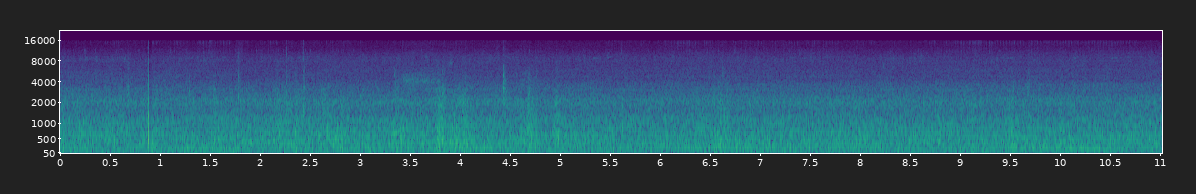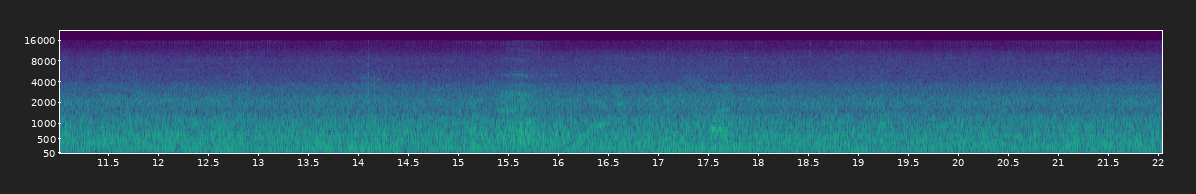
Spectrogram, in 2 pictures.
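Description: A steady engine hum, holding even low tones, under a constant wash of noise.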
